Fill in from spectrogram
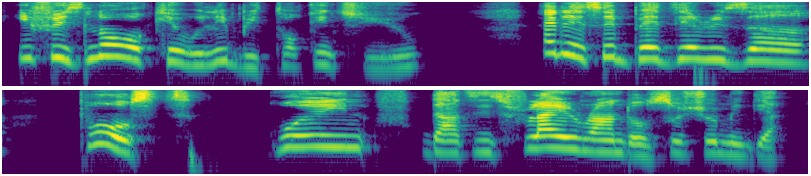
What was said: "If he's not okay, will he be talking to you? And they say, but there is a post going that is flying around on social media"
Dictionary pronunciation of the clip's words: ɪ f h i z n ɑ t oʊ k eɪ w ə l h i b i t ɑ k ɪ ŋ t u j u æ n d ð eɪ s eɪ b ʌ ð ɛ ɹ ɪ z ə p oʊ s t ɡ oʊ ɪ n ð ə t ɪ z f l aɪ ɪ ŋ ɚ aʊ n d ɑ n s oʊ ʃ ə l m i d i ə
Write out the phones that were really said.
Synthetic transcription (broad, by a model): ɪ f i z n ɑ t oʊ k eɪ w ə l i b i t ɑ k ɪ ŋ t u j u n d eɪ s eɪ b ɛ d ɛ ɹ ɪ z ə p oʊ s t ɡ oʊ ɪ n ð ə t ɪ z f l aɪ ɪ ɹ aʊ n d ɑ n s oʊ ʃ ə l m i d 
